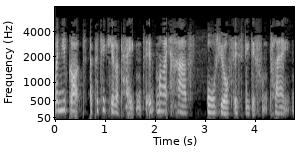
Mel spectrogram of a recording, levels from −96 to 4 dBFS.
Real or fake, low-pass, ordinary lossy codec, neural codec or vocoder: real; 7.2 kHz; MP3, 24 kbps; none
